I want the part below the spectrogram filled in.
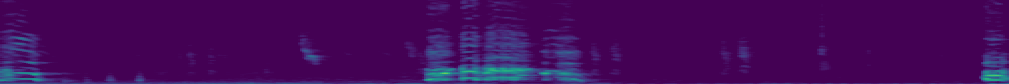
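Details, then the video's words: Crowing Aseel chicken: a strong rasping crow in the middle, the tail of an earlier crow at the start and another beginning at the end, over low hum. "Showing Aseel Birds with Orignal Sound"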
